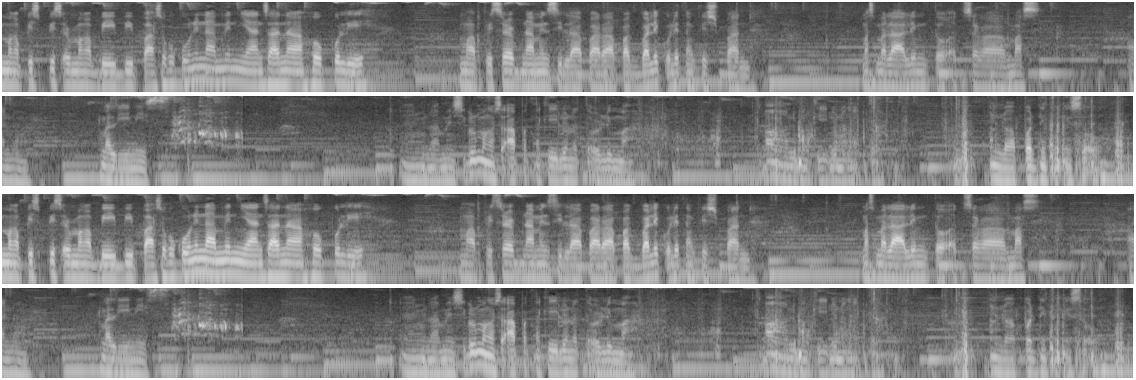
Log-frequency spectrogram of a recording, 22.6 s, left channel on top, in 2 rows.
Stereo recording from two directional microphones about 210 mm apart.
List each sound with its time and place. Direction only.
0.0 s speech: 10° left (ahead or behind)
4.6 s speech: 25° left (ahead or behind)
8.6 s speech: 10° left (ahead or behind)
12.3 s speech: 20° left (ahead or behind)
15.4 s speech: 15° left (ahead or behind)
18.9 s speech: 15° left (ahead or behind)
21.2 s speech: 25° left (ahead or behind)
